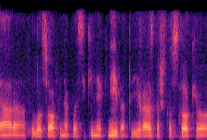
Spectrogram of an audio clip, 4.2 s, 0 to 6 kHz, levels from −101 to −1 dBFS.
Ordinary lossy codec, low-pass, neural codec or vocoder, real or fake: AAC, 32 kbps; 5.4 kHz; codec, 16 kHz in and 24 kHz out, 1 kbps, XY-Tokenizer; fake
